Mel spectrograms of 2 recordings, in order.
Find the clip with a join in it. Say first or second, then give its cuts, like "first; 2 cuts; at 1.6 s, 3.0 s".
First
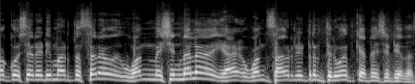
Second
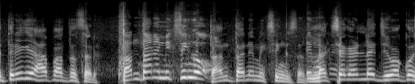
second; 2 cuts; at 1.1 s, 3.0 s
